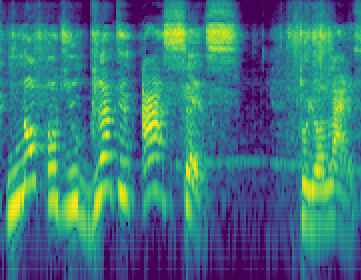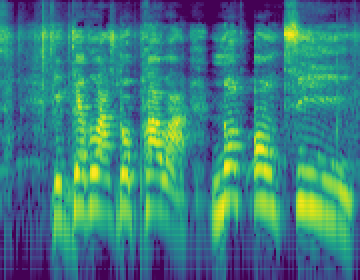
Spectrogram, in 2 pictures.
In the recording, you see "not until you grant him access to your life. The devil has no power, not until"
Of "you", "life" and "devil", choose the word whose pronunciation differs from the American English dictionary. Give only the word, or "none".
none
